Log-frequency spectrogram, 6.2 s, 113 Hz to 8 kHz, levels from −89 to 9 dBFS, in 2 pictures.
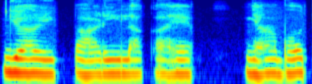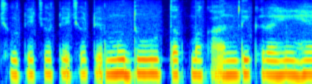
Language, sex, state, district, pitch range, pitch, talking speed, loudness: Hindi, female, Maharashtra, Mumbai Suburban, 190-200 Hz, 195 Hz, 165 wpm, -20 LUFS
